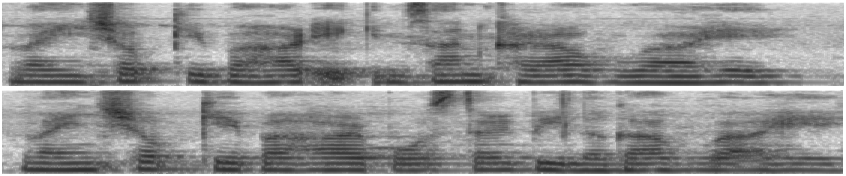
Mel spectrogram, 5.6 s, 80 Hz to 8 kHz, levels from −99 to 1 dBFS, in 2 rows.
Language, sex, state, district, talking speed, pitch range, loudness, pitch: Hindi, female, Arunachal Pradesh, Papum Pare, 190 wpm, 175-185 Hz, -19 LUFS, 180 Hz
